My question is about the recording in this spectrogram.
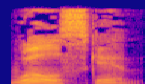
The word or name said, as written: woolskin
